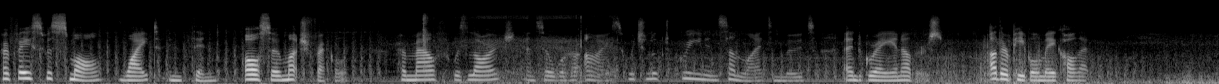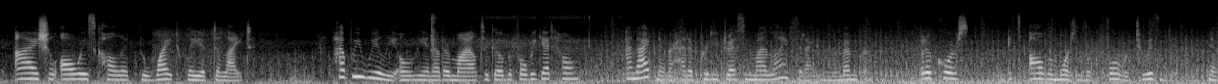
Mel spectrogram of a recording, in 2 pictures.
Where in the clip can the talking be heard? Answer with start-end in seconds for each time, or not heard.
0.0-10.9, 12.3-14.9, 15.5-24.3.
